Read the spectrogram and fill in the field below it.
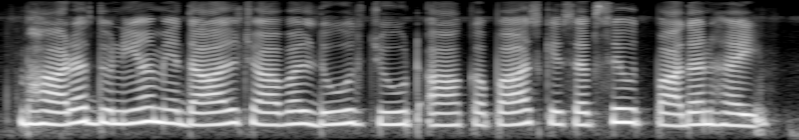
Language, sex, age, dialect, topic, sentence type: Magahi, female, 18-24, Southern, agriculture, statement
